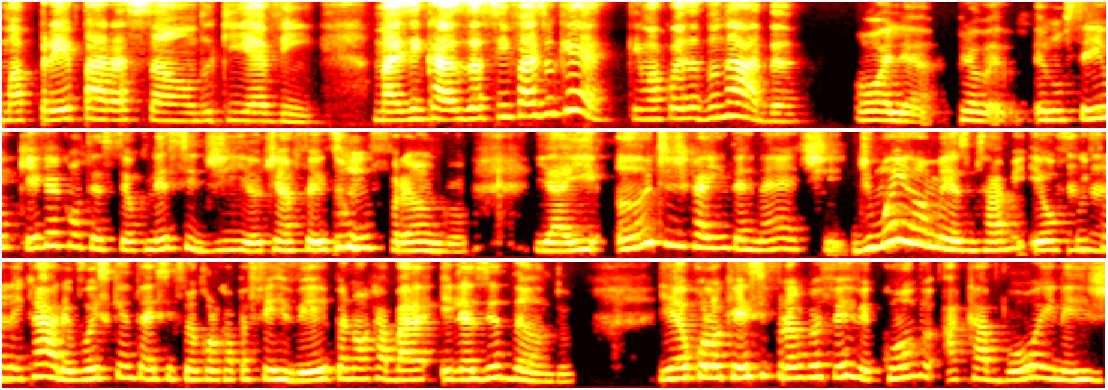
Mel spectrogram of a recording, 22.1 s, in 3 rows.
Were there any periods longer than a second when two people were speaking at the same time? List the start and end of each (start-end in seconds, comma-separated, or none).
none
